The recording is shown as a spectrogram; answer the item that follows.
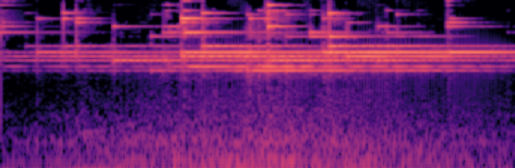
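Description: Wind chimes tinkling: scattered bright strikes over a cluster of long ringing tones, fading near the end.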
